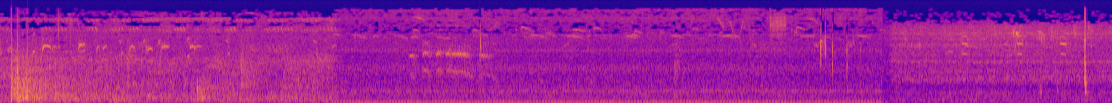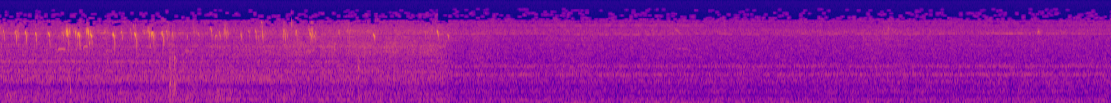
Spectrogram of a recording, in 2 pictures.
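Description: Outdoor background noise that changes at several cuts, with a steady low rumble from about three to nine seconds in. Faint, high, short chirps of a small-bird flock (munias) come through, most often in the middle part.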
